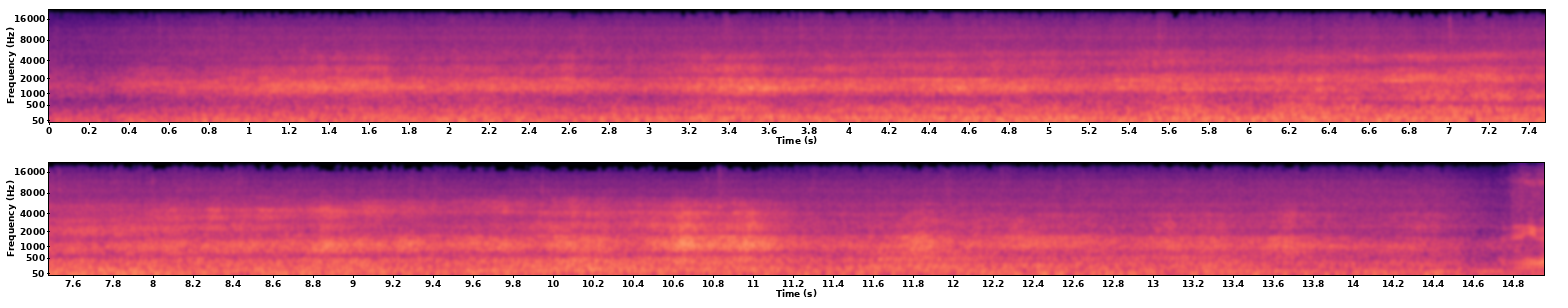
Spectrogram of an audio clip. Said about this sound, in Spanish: Por, por un lado, el ruido de los aviones, o sea, la tercera pista va de laguna a laguna y el impacto sonoro es exagerado justo encima de estas lagunas.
